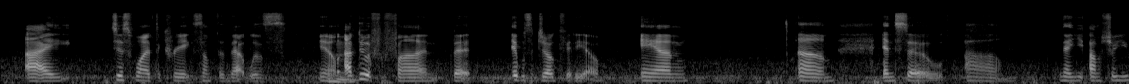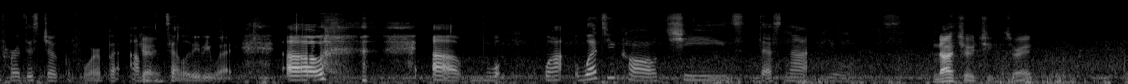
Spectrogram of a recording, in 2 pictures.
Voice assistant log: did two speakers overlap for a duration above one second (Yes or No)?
No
